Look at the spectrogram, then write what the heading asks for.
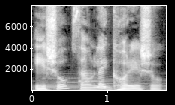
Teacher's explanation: notice how Ghare and esho sound like Gharesho while a, la, maison becomes alamaison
